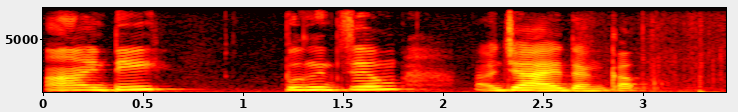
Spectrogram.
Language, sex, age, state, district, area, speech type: Kashmiri, female, 30-45, Jammu and Kashmir, Shopian, rural, spontaneous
